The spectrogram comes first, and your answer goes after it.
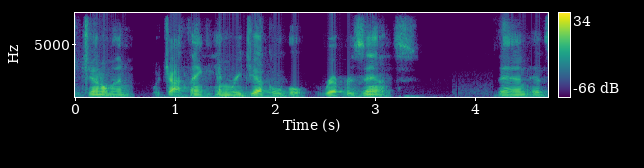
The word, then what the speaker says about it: Jekyll: that there's a and one of the pronunciations of jekyll that it rhymes with seek and then there's this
